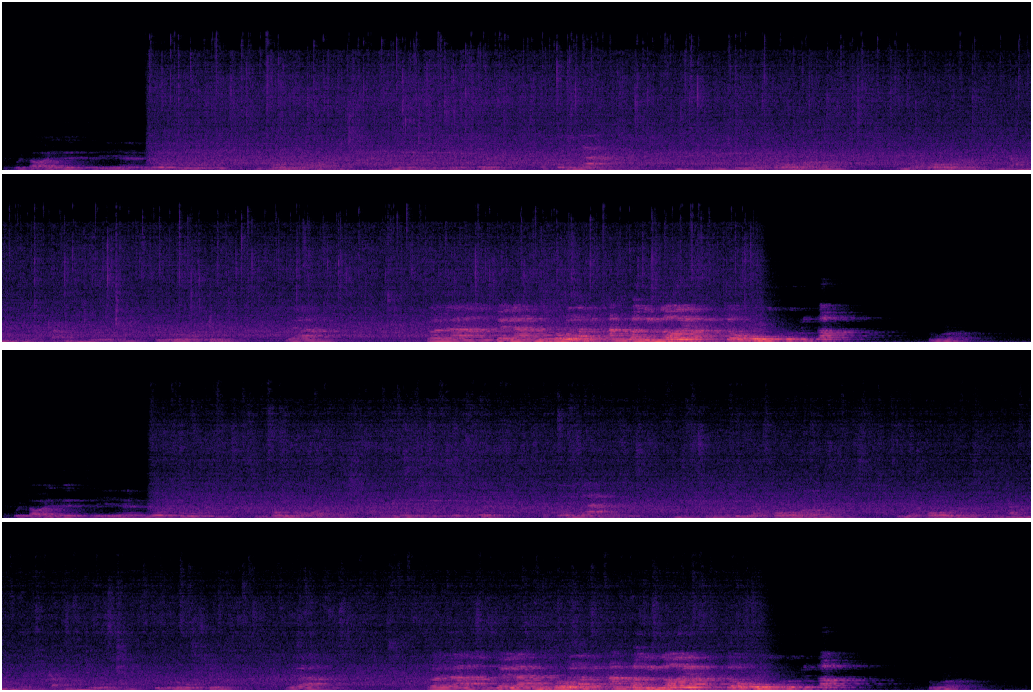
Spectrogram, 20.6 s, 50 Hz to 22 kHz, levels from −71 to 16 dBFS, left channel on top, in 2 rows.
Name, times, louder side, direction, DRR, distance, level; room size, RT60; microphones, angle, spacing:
voice 1, 0.1-5.0 5.6-6.4 6.7-8.5 8.9-12.5 14.5-14.8 15.8-16.1 16.8-17.2 17.9-18.3 19.5-19.9, right 1 dB, 70° right, -5 dB, 1.1 m, -37 dB
sound 1, 1.4-17.9, left 2 dB, 75° left, 0.6 m, -38 dB
voice 2, 5.5-6.0 13.1-13.5 14.5-18.6, equal, 20° left, -6 dB, 0.4 m, -23 dB
4.5 x 2.1 x 3.6 m, 1.1 s
head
